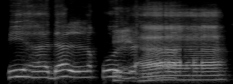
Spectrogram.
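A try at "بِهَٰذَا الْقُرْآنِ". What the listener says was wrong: hanya panjang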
